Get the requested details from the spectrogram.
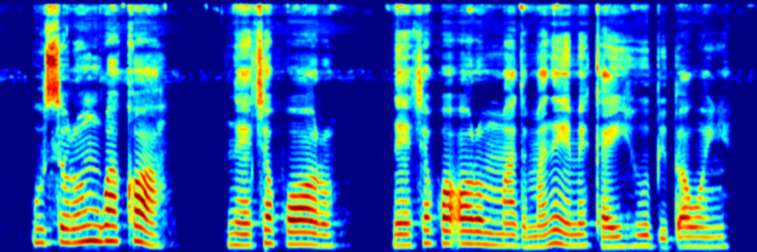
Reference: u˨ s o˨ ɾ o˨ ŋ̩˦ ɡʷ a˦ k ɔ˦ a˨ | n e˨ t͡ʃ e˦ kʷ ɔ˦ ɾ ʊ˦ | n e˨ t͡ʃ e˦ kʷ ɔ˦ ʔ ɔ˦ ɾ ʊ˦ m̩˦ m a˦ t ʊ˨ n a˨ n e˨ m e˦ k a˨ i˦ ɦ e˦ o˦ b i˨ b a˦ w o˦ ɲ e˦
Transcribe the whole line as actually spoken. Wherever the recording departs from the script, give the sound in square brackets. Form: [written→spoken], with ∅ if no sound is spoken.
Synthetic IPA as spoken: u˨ s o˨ ɾ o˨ ŋ̩˦ ɡʷ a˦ k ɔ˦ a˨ | n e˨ t͡ʃ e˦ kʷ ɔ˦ ɾ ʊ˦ | n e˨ t͡ʃ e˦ kʷ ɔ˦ ʔ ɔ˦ ɾ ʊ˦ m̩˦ m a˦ [t→d] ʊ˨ [n→m] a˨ n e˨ m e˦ k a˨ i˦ ɦ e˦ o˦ b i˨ b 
